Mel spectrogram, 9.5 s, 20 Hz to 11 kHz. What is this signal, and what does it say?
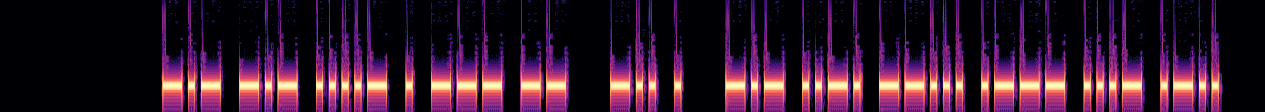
Morse code, heard as a keyed tone, about 25 wpm, 700 Hz. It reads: KK4EOM DE KF7JVL
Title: USA Callsign DE Callsign - 6 Characters - 25wpm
